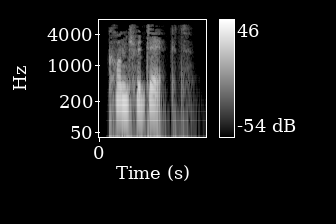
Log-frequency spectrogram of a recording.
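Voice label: "contradict", British English; Language, linguistics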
